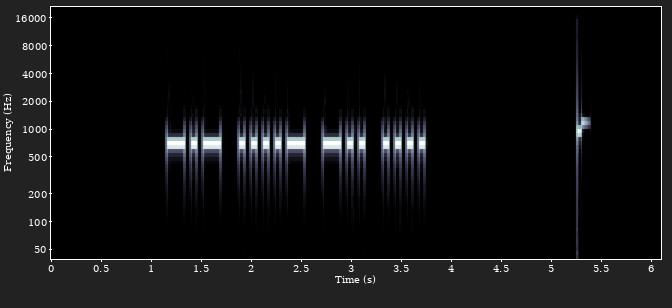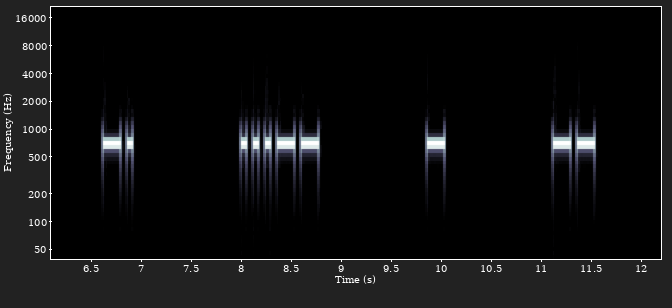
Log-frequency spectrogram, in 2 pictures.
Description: Morse code, heard as a keyed tone, about 20 wpm, spaced as for 10 wpm, 700 Hz. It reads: K4DH N3TM
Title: USA Call Signs - 4 Characters - 6x Character Spacing - 20wpm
